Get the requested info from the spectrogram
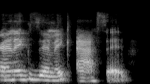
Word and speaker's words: tranexamic acid: How do you say it? – Tranexamic acid. – Yes.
